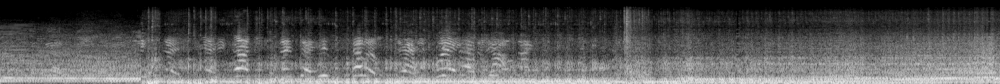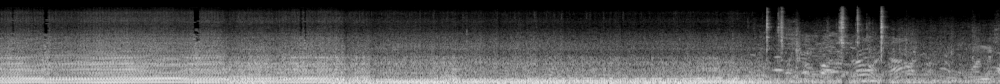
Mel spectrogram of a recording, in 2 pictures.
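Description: A V8 drag car run at full throttle, its engine pitch climbing and dropping back several times as it shifts up through the gears, with people shouting over it early on. The engine sound fades near the end.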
